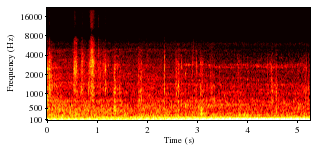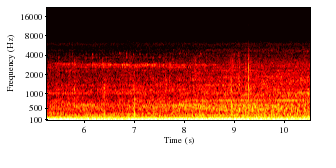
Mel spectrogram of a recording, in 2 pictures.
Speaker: As you can see, it runs really well, starts nicely. Door buzzer's obviously working. Runs great.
